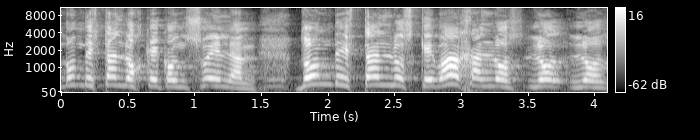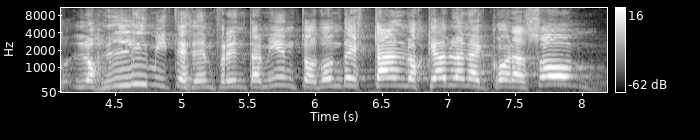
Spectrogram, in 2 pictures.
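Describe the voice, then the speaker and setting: Speaking with a Rioplatense Spanish accent, a man preaches a sermon as pastor in a very high voice. He swings between loud emphasis and hushed asides.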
